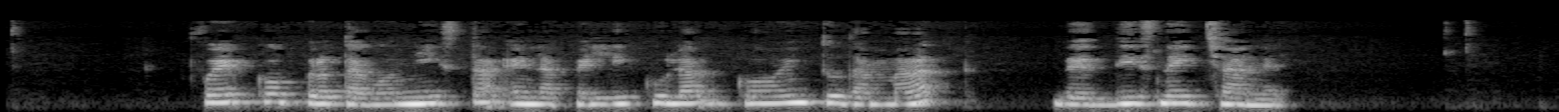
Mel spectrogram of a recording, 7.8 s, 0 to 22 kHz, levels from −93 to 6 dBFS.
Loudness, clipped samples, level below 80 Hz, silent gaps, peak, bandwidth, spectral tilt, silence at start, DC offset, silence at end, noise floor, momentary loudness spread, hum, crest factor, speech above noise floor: -18 LUFS; under 0.1%; -62 dBFS; none; -2 dBFS; 11.5 kHz; -6.5 dB/octave; 1.05 s; under 0.1%; 1.4 s; -71 dBFS; 9 LU; none; 16 dB; 54 dB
